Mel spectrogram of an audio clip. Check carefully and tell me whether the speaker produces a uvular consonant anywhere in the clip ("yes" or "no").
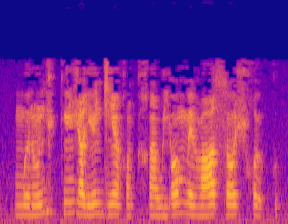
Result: yes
